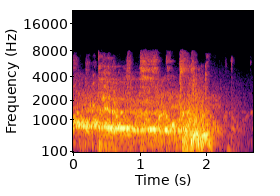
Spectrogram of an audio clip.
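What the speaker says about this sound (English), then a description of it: "There's an epic car chase." Tires skidding loudly in a film car chase, a sustained screech with engine roar for about two seconds before fading away.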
